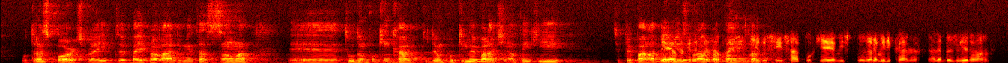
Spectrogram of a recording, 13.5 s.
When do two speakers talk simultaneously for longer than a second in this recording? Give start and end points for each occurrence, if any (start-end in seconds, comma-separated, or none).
8.8-10.2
